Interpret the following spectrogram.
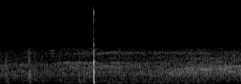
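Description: A single sharp crack of a cricket bat hitting a fast-bowled ball about a second in, over a steady stadium crowd hum.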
